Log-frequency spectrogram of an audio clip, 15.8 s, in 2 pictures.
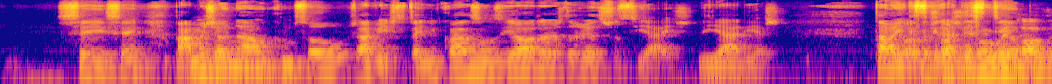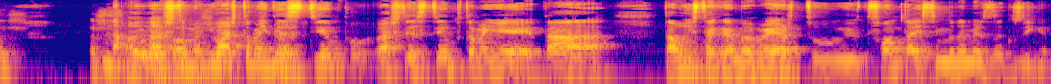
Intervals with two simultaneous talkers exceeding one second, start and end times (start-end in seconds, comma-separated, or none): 6.7-7.9, 8.6-10.2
